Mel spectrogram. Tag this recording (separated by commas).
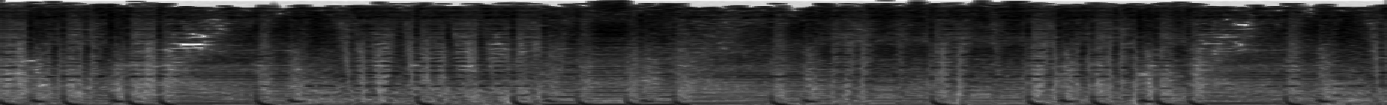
Electronic music, Dubstep, Music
